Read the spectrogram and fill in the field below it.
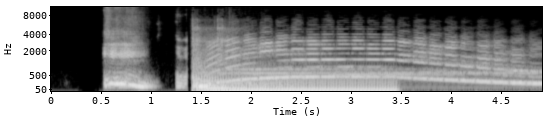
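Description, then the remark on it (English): A rough, gravelly throat clearing with a quick follow-up rasp, then a long, steady voiced groan that slowly shifts in pitch for several seconds. No words are spoken. “Cleared my throat there.”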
